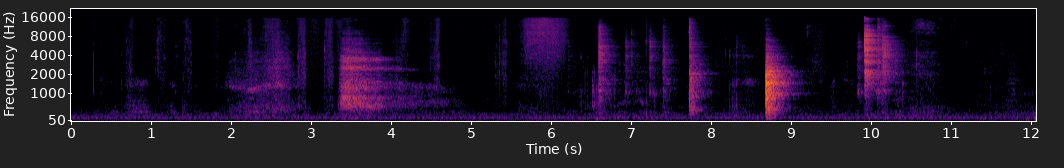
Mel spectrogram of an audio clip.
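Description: Quiet, scattered wet swishes of a shaving brush working lather over a bearded face, a longer stroke a few seconds in and several short, sharper strokes in the second half.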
